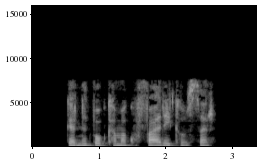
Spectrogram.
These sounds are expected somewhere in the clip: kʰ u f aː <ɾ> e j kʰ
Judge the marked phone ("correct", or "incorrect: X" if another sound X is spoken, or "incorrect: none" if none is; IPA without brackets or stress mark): correct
